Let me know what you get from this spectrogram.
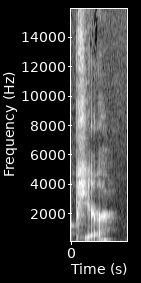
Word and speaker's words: Pierre: But it's spelled Pierre. It's Pierre, but people in South Dakota call it Pierre. – Oh. – And when you say it wrong, they get real offended, which I think is really funny because I do it now.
